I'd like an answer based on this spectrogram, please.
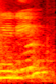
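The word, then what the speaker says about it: read: been I have been रीडिंग since morning good मैंने पढ़ा आई रेड आई रेड उसको रेड पढ़ते spelling वही रहेगा मैं पढ़ रही थी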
